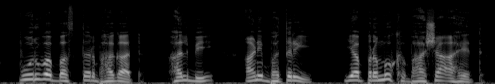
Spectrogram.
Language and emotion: Marathi, neutral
